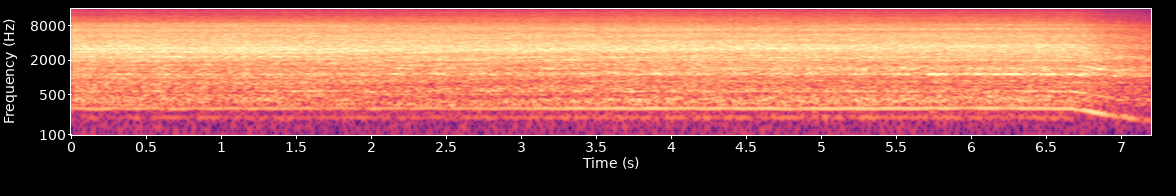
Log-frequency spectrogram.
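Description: NutriBullet personal blender running at full speed: a loud, steady whir with an even motor hum. Near the end the motor stops and winds down, its pitch falling away.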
